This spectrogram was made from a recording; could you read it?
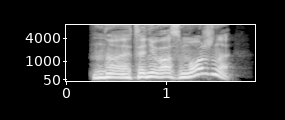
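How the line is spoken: Unusually animated exclamation. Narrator (Russian): воскликнул Филипп Леонидис с таким оживленным голосом, какого я раньше от него не слышал

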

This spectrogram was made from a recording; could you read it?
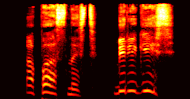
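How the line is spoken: Shouted. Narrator (Russian): выкрикнули

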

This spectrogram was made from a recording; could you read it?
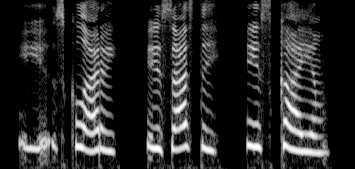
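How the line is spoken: Girl's sobbing lament. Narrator (Russian): причитала девочка, всхлипывая

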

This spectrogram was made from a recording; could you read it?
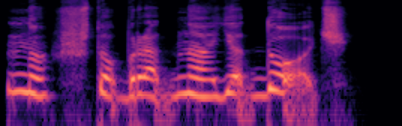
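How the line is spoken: Old woman sobbing. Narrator (Russian): Баба Нюра содрогнулась всем телом от всхлипа

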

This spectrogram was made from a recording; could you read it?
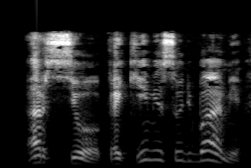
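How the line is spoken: Joyful greeting. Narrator (Russian): радостно приветствовал его Коньков

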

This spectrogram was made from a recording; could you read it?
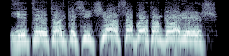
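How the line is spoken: Roar. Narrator (Russian): Проревел я

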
